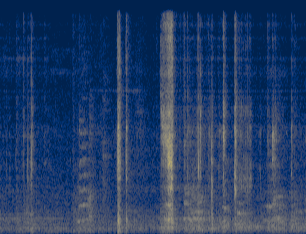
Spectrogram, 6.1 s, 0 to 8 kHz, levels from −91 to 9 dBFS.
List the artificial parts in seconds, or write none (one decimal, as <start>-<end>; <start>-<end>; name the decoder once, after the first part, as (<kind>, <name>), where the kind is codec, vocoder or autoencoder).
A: 0.0-1.0 (vocoder, WaveNeXt); 3.3-6.1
